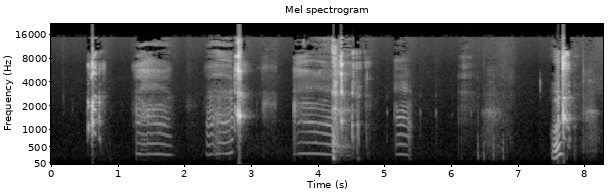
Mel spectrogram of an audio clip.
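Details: Infant girl hiccuping while cooing as if trying to talk; short voiced baby sounds broken by several sudden, sharp hiccup catches.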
